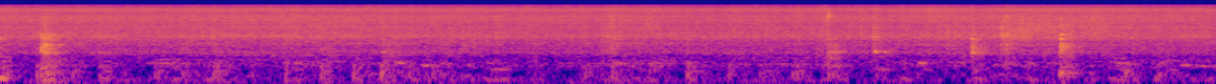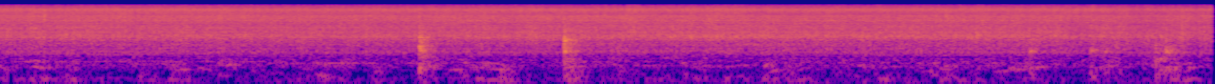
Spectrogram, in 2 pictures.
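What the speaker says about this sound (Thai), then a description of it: "ผัดบะเขือใส่เนื้อใส่น้ำมันหอยใส่" Eggplant stir-fried with meat and oyster sauce sizzles and hisses continuously in a pan, with occasional sharp clicks of a utensil against the metal, close and without speech.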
